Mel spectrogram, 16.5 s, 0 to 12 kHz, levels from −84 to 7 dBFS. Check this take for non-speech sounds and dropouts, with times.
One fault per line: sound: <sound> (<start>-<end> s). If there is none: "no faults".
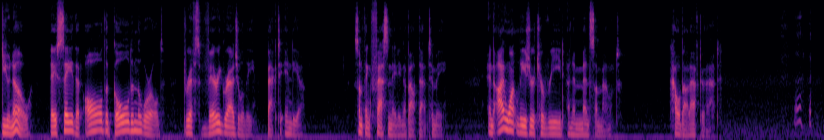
sound: laugh (15.6-16.3 s)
